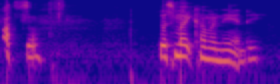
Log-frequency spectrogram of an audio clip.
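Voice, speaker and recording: A woman's voice: mid-range voice, moderate pace, a little mellow, a little hiss or hum. A woman playing a tabletop role-playing game, chatting casually with a dry, sardonic manner.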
